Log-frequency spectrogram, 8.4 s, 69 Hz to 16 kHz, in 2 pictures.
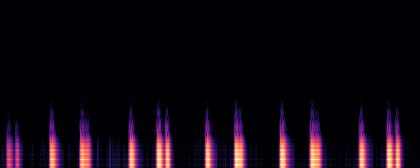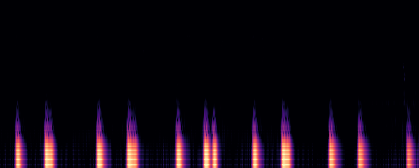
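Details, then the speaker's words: Heart auscultation at the aortic and pulmonic areas during deep breathing: physiologic splitting of S2 into A2 and P2 on inspiration, fused into a single S2 on expiration. "breathe deeply this physiologic split of s2 a and s2p normally occurs during inspiration during expiration however these two components are fused into a single sound s2"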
